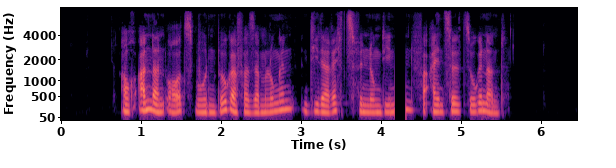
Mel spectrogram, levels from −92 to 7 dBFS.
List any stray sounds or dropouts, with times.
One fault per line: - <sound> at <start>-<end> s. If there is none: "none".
- dropout at 4.2-4.3 s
